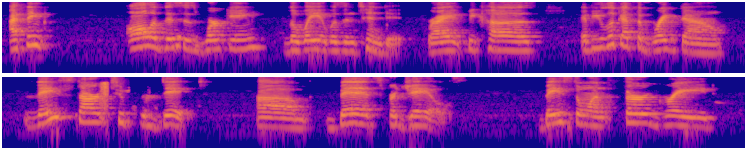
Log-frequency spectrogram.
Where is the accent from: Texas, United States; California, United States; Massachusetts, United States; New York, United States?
New York, United States; Buffalo; Like, I'm from upstate New York, I'm from Buffalo. I grew up in one of those neighborhoods that was like heavily impacted, heavily criminalized due to policies of the war on drugs.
